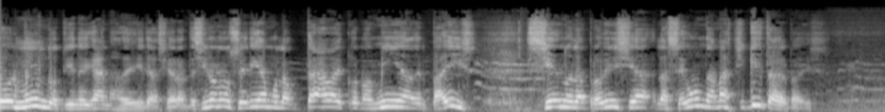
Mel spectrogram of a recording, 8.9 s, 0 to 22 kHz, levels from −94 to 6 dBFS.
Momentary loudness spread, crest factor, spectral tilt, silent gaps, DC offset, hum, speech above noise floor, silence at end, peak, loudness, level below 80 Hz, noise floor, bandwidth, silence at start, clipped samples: 7 LU; 14 dB; -4.5 dB/octave; none; under 0.1%; none; 23 dB; 0 s; 0 dBFS; -13 LUFS; -50 dBFS; -36 dBFS; 14.5 kHz; 0 s; under 0.1%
